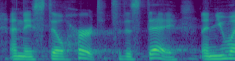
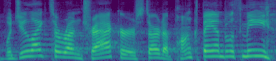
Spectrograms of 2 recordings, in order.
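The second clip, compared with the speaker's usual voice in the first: much higher, mock nerdy little kid voice; awkward kid; 7 semitones higher than usual. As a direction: timidly ask like the scrawny kid in the corner. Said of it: "like, you know".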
